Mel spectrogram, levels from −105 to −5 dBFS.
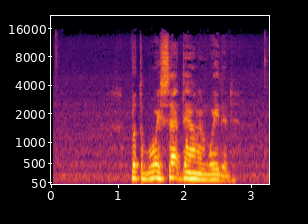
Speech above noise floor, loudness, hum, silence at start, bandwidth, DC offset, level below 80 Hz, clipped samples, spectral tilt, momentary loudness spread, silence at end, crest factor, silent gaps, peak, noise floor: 33 dB; -15 LUFS; none; 1.2 s; 14 kHz; under 0.1%; -50 dBFS; under 0.1%; -6.5 dB/octave; 10 LU; 0.5 s; 16 dB; none; 0 dBFS; -47 dBFS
